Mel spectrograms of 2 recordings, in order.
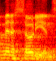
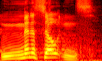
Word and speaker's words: Minnesotans: It's not Minnesotian, so how the hell do you say it? Minnesotans. Minnesotans. Yes.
